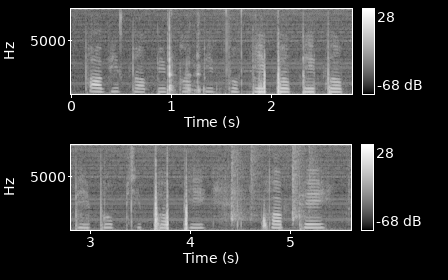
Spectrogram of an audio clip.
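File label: "puppy", spoken word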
